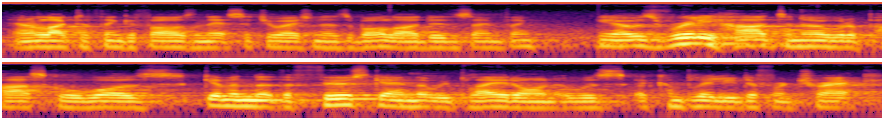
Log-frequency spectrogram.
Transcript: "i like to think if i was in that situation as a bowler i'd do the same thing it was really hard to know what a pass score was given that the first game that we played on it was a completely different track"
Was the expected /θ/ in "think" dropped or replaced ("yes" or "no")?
no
